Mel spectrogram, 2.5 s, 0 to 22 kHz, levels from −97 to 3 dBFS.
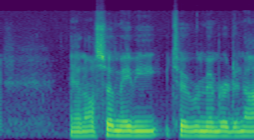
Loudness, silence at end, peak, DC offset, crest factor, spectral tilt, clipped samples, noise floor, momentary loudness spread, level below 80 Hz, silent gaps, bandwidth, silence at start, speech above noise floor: -20 LUFS; 0 s; -6 dBFS; under 0.1%; 14 dB; -5.5 dB/octave; under 0.1%; -53 dBFS; 6 LU; -76 dBFS; none; 15.5 kHz; 0.7 s; 34 dB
